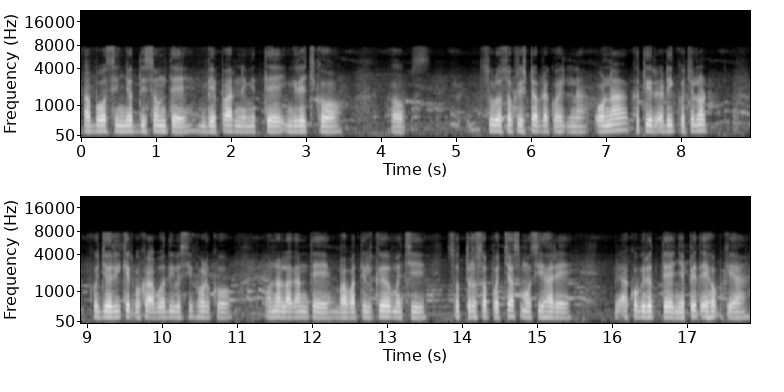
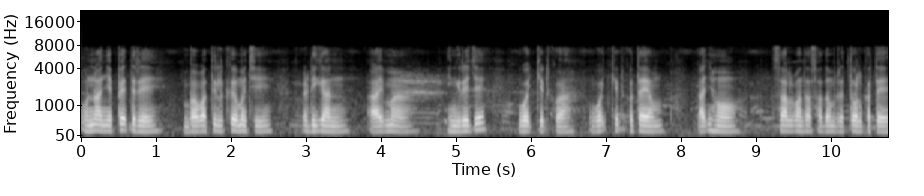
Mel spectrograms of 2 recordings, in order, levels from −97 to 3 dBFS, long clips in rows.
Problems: constant background noise, continuous background conversations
